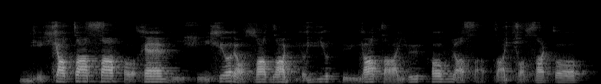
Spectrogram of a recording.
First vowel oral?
yes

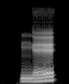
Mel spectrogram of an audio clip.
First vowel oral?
yes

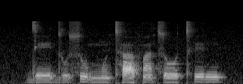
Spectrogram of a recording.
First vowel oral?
yes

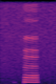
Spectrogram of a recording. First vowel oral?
no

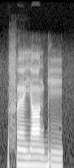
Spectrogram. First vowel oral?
no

